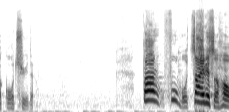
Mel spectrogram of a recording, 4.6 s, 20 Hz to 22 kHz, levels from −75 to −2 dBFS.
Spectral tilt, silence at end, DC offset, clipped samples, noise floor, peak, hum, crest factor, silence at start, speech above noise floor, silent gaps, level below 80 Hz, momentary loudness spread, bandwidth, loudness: -1.5 dB/octave; 0 s; under 0.1%; 0.1%; -58 dBFS; 0 dBFS; none; 16 dB; 0.15 s; 45 dB; none; -56 dBFS; 21 LU; 16 kHz; -11 LUFS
